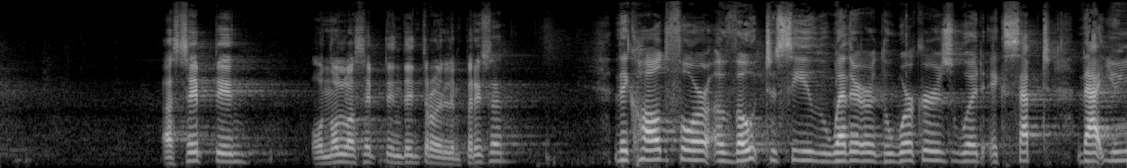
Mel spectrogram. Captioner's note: speaking spanish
